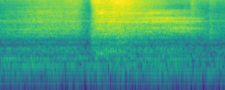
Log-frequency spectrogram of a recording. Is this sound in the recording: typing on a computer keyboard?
no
